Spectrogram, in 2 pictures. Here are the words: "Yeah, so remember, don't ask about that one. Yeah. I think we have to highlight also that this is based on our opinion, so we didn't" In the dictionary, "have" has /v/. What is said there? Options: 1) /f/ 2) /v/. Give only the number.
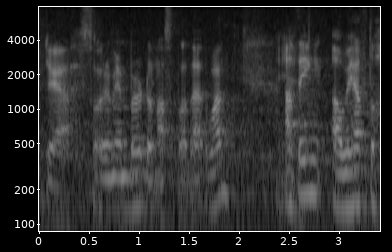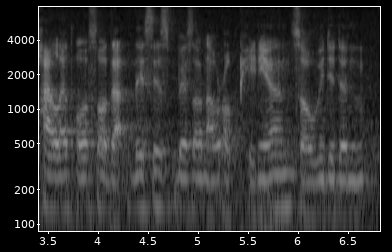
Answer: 1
